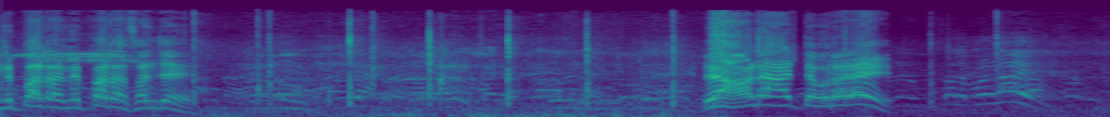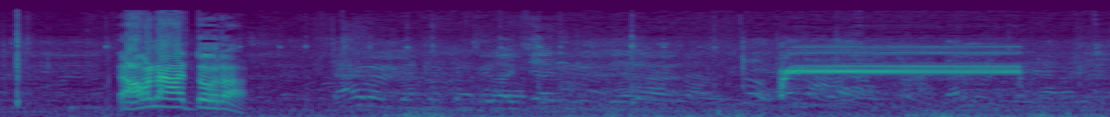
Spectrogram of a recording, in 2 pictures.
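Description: A crowd of men shouts and cheers loudly outdoors.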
